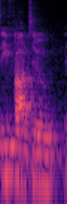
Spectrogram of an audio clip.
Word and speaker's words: Ifeatu: Yeah, well, that's a nick. It, it's Ifeatu. – It, Ifeatu, yeah.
